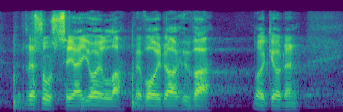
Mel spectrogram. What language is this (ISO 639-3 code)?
fin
